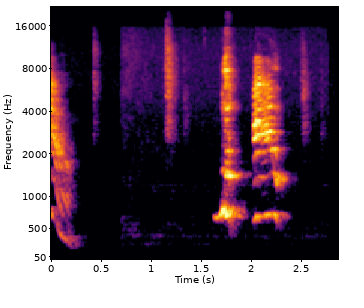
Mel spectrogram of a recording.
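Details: A 28-year-old adopted African grey parrot talking while playing with toys in the bathtub: a falling squawk, then short voice-like phrases with a bright rising tone, as if mimicking speech.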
